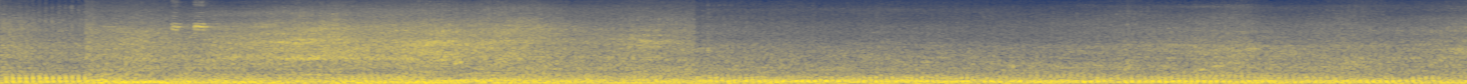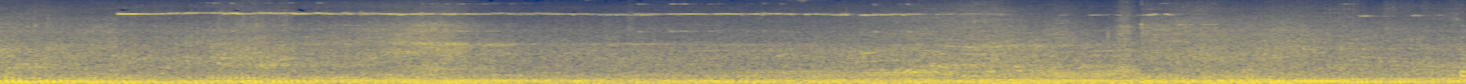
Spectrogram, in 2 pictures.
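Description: Wind buffeting the microphone over motorbike traffic passing on the bridge alongside. A thin, high, steady whine runs for about six seconds after the middle.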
